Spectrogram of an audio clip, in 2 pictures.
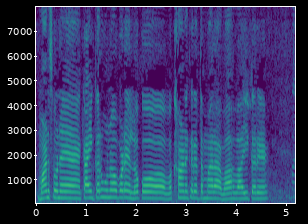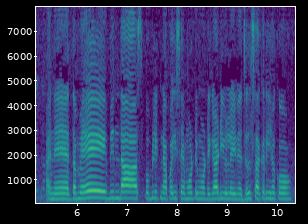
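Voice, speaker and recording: A woman's voice: on the high side, level tone, normal speed, fairly bright tone. A woman, a charity social worker giving a blunt, preachy live-stream talk full of rhetorical questions.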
